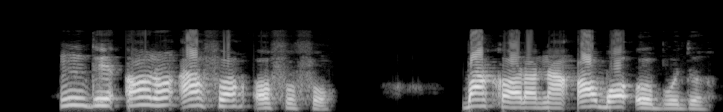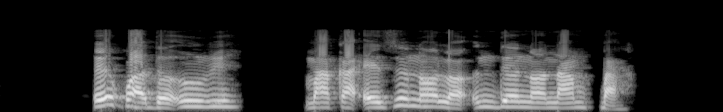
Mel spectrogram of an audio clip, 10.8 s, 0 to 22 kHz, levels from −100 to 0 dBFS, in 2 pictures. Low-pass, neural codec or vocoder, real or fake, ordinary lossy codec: 7.2 kHz; none; real; none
